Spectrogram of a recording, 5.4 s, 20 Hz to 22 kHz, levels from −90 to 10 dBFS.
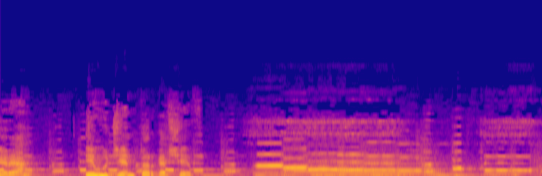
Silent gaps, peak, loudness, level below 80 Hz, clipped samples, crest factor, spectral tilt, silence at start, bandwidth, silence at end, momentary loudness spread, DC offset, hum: none; 0 dBFS; -15 LUFS; -32 dBFS; under 0.1%; 14 dB; -6.5 dB/octave; 0 s; 9.8 kHz; 0 s; 12 LU; under 0.1%; none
